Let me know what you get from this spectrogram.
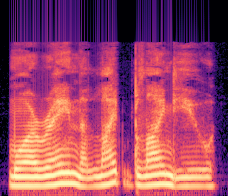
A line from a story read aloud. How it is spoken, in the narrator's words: she muttered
